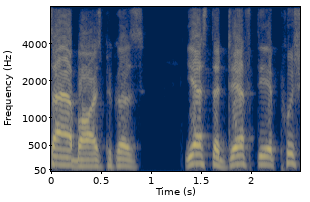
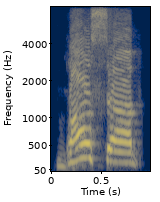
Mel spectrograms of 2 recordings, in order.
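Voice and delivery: loud, high hype call; hype shout; 7 semitones higher, 9 dB louder than usual. Real, not acted. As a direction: pump up the listeners. Shout-out to listeners.

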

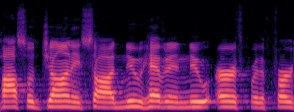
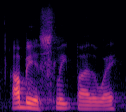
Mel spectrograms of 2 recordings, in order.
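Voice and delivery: quiet deadpan aside; 6 semitones lower, 11 dB quieter, faster than usual. Real, not acted. Deadpan aside after cheer.

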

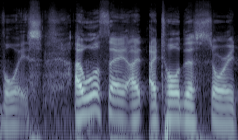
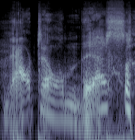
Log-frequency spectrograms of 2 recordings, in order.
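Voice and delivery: Vince McMahon voice; 2 semitones higher, slower than usual. Retold or imitated. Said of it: "talking like Vince McMahon".

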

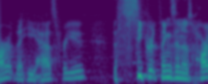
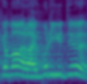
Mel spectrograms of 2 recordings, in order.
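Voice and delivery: louder and much higher, incredulous; exasperated disbelief; 10 semitones higher, 14 dB louder than usual. Retold or imitated. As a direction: throw up your hands in disbelief. Mock exasperation at Jesus.

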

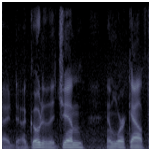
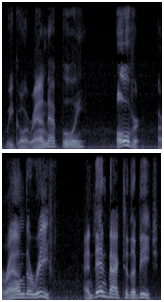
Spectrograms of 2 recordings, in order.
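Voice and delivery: higher, louder insistence on the course; raised, confident retelling; firm correction; 5 semitones higher, 4 dB louder than usual. Retold or imitated. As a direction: lay out the plan like you're in charge. He counters with own course.

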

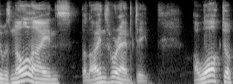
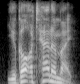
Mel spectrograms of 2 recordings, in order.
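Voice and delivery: put-on British accent; 4 semitones higher than usual. British actor repeats his demand to a child fan, British accent. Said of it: "in a real British accent".

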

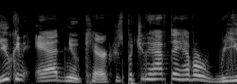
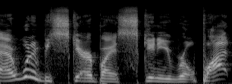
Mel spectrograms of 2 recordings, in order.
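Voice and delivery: normal talking voice

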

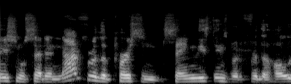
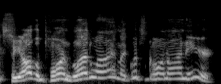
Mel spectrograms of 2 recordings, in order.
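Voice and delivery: high disbelieving question; pitched-up amazed questioning; incredulous; 10 semitones higher than usual. Retold or imitated. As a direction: ask it as if you can't believe it. Incredulous question in retold story.

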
